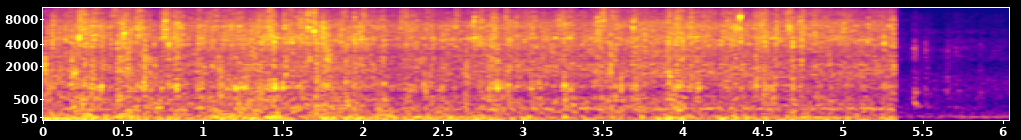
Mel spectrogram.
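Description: Mountain bike descending a rocky dirt trail: wind rushing on the microphone over tyre noise, with frequent knocks and rattles as the bike hits the rocks. A little after five seconds it cuts off suddenly to a much quieter outdoor background.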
